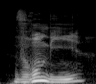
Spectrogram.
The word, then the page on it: vrombir: France; [vʁɔ̃.biʁ]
